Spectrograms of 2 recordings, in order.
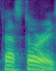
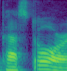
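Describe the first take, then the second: First: The name ends with an extra final vowel sound. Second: The name ends without a final vowel sound. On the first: The speaker calls it right. "no, I think it's Pastore" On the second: The speaker calls it wrong. "I want to say Pastor"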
